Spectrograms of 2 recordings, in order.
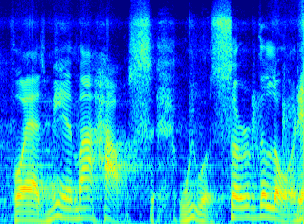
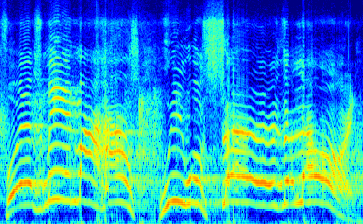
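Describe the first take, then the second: First: Said in the usual way. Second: High, full-force preaching shout; roaring declaration of faith; shouted scripture. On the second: Real, not acted. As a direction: belt out the verse, stretching the end.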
